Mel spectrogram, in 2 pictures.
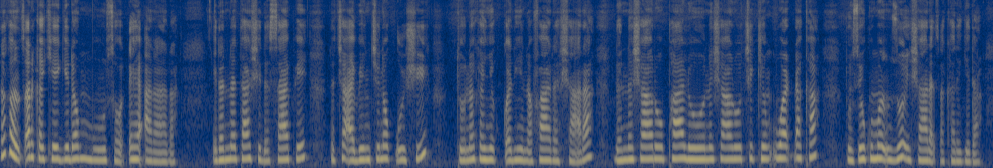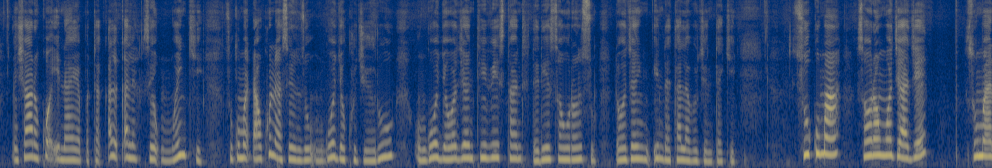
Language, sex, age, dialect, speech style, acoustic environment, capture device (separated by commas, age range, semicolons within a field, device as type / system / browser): Hausa, female, 25-34, Nigeria - Kano, relaxed, silence, mobile / Linux / Chrome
